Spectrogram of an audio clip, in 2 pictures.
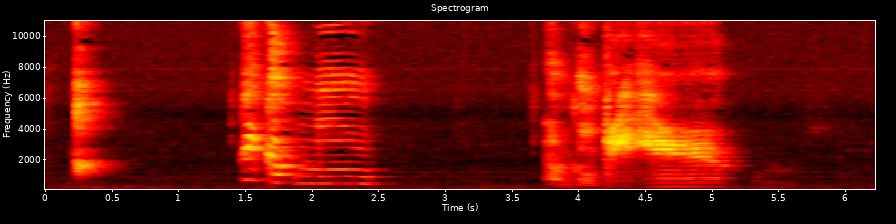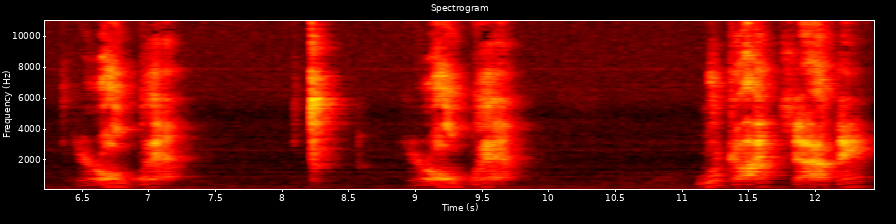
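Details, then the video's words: African grey parrot, a talkative male hatched in 1997 and kept in a home in Texas, sitting on the shower and playing a game of "I'm gonna get you" with its owners; bursts of harmonic talking and squeaky calls, spaced by short pauses. ""I'm Gonna Get You!" - Einstein Parrot is being silly!"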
